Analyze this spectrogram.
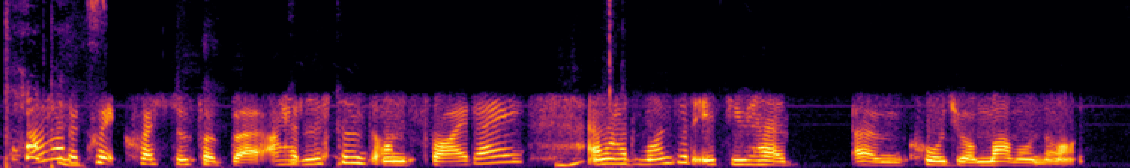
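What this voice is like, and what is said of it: British accent. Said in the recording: “Oh, you really have a British accent.”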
